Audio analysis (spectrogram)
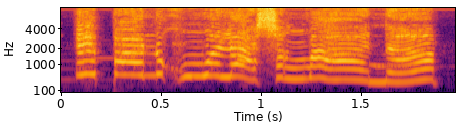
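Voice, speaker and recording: A woman playing an expressive young wife and mother in a radio drama, emphatic and full of pointed questions. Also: very high-pitched, normal speed. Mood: exasperated, reproachful. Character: exasperated young wife and mother, teasing then reproachful. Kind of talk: radio drama acting in dialogue. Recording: music under the voice. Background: background music.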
